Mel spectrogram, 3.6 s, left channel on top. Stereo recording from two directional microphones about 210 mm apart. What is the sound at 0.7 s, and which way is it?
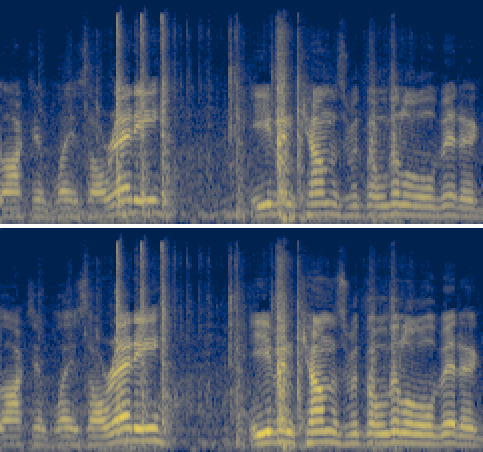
Speech, 40° right (ahead or behind).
